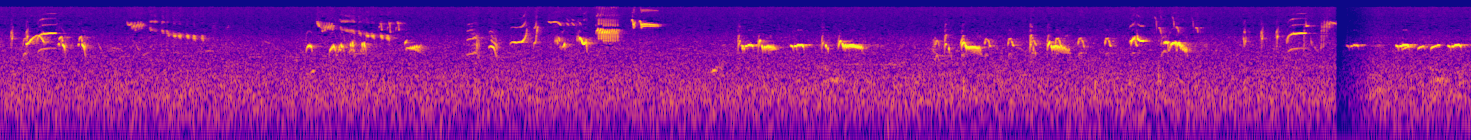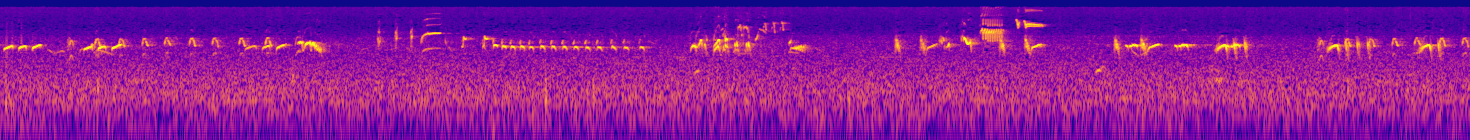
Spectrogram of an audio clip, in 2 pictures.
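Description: Quiet birdsong: several birds chirping and giving rapid repeated trills, laid on as a background sound-effect track, with a brief cut about thirteen seconds in.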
